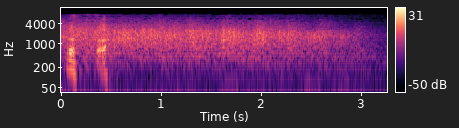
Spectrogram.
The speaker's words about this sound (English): And that's the best applause I've heard in a generation.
